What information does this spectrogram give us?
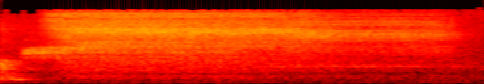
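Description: A long, soft breath in and out before a single chanted Om closes a yoga practice, heard as a sustained airy hiss that fades slightly toward the end.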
